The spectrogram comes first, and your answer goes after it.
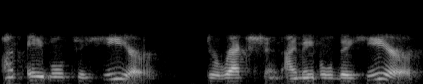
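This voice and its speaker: A woman's voice: low-pitched, big pitch swings, measured pace. A woman hosting a spiritual call-in radio show, talking earnestly and often restarting her phrases. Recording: tinny phone-line audio.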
